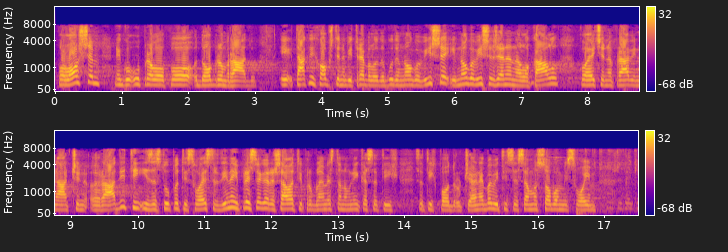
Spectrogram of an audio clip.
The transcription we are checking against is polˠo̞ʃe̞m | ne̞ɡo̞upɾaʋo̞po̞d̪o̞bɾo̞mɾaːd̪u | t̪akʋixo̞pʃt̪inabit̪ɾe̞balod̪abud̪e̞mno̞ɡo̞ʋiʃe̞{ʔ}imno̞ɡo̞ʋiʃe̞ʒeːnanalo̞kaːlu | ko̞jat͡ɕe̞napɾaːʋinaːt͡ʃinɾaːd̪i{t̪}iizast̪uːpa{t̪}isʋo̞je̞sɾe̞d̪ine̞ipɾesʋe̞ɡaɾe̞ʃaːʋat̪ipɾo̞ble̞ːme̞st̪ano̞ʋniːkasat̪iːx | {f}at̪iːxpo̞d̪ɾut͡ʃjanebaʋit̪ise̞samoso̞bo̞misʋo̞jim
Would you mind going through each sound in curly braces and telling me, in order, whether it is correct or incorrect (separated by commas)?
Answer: correct, correct, correct, incorrect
